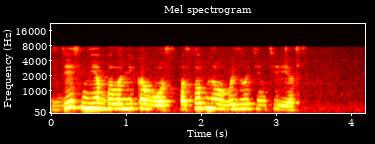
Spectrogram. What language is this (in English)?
Russian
